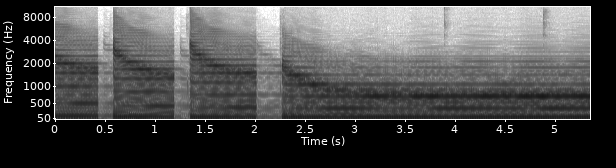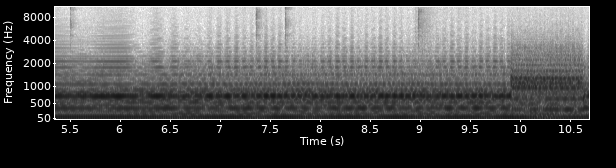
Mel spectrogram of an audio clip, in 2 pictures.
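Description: FXpansion Strobe2 software synthesizer playing three short, bright-attacked notes, then holding one long, full note from about two seconds in. While it sounds, the oscillator is detuned and stacked into several copies, thickening the tone.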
